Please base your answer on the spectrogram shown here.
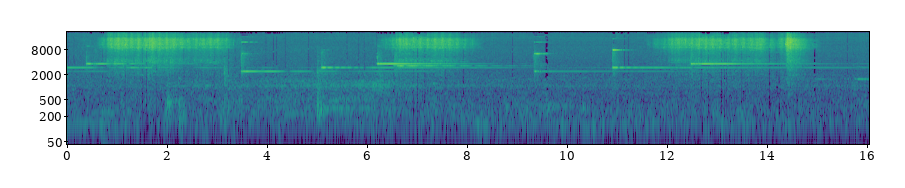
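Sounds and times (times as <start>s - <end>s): soft high hiss: 0.0s - 16.0s
metal chime ringing: 3.4s - 8.7s, 9.3s - 15.0s.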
